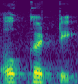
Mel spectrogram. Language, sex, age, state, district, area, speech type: Telugu, male, 18-30, Andhra Pradesh, Visakhapatnam, urban, read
